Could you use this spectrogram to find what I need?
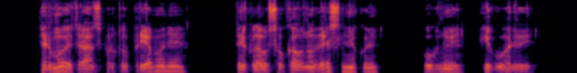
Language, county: Lithuanian, Marijampolė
